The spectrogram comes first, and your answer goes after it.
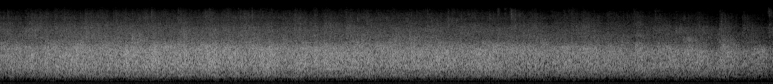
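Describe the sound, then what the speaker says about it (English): Sustained applause from a large audience at the 2024 Presidential E Awards for export achievements, dense even clapping that stays loud throughout and eases slightly at the end. "let's give them a huge round of applause."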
